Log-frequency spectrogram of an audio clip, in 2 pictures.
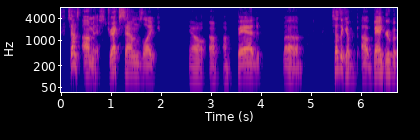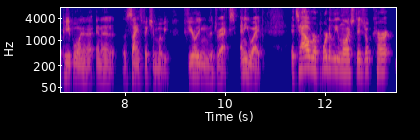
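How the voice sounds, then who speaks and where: A man's voice: mid-range voice, a bit bright. A man hosting a crypto channel, reading news articles aloud with wry asides and frequent restarts.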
